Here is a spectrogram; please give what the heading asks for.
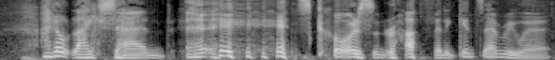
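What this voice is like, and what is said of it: Movie character impression with put-on accent. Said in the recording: “You know he doesn't have an accent, right? ... I throw an accent on him ... I always throw an accent him when I do that impression.”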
